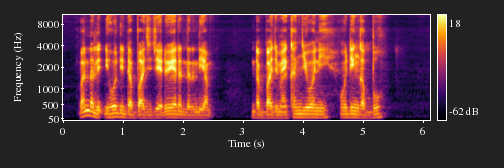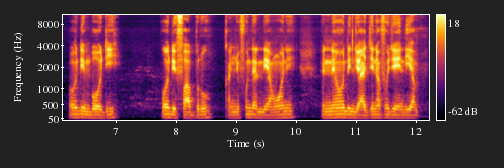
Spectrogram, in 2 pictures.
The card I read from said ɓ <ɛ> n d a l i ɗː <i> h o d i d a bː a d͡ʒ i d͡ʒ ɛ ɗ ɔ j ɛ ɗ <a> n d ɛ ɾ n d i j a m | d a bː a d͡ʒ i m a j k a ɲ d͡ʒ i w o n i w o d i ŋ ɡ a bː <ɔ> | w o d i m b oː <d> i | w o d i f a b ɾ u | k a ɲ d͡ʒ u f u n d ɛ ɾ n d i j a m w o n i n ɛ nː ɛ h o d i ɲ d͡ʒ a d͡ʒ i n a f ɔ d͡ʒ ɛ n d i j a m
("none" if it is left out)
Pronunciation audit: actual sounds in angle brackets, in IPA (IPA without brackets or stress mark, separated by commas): a, i, a, u, d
